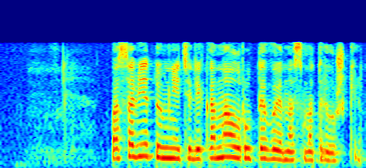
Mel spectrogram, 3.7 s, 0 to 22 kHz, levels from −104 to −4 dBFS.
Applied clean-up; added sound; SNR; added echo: none; none; none; none.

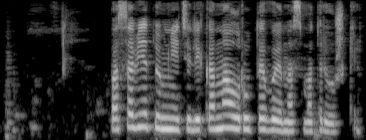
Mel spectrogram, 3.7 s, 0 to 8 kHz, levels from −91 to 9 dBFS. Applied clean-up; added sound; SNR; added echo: classical method Wiener filter.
